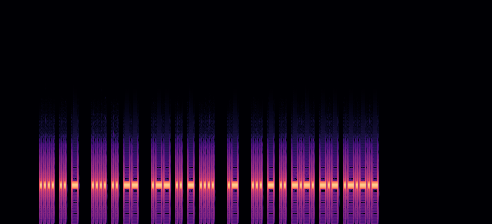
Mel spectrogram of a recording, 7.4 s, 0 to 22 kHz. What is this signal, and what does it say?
Morse code, heard as a keyed tone, about 40 wpm, 700 Hz. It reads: HIT HIM WITH A STICK.
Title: Sentences from Top 1200 Words 40wpm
